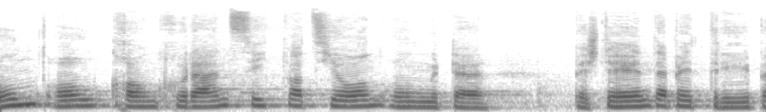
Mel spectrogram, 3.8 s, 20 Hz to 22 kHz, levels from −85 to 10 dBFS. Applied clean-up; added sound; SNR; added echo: none; none; none; none.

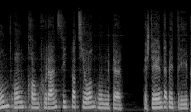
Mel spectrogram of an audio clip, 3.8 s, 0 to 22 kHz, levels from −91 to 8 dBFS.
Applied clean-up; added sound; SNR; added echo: neural mask model RNNoise.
